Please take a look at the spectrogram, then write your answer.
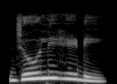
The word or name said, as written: ಝೋಲಿಹೊಡೆ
